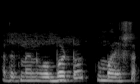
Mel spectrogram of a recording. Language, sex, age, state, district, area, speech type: Kannada, male, 18-30, Karnataka, Kolar, rural, spontaneous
